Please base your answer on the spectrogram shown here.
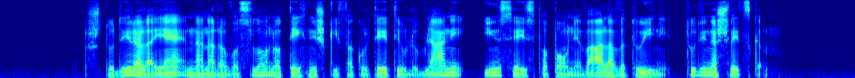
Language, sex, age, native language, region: Slovenian, male, 30-49, Slovenian, Central Slovenia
